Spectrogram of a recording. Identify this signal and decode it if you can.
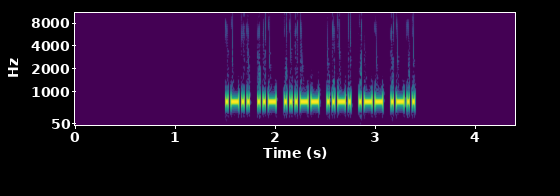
Morse code, heard as a keyed tone, about 46 wpm, 700 Hz. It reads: LU3FWL
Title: DXCC-100 Call Signs - 6 Characters - 45wpm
